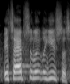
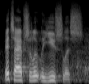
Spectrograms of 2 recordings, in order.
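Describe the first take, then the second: First: "absolutely" pushed higher and faster, fed up; exasperated emphasis. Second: Said in the usual way. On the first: Shown as a demonstration. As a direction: fire off "absolutely useless" in exasperation. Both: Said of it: "repeated with more force".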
